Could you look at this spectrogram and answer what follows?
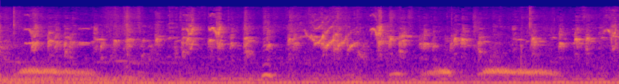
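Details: White-eared brown dove, locally called alimukon, being tamed: low, hollow coos come one at a time, some brief and some drawn out, against busy high chirping from other birds and a steady low hum.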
